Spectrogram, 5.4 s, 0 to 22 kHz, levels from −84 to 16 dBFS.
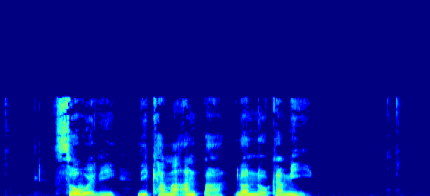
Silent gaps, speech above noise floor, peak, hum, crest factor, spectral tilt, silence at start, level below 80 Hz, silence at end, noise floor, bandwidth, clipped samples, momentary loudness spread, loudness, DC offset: none; 51 dB; -12 dBFS; none; 20 dB; -4.5 dB/octave; 0.7 s; -64 dBFS; 1.55 s; -79 dBFS; 11.5 kHz; under 0.1%; 13 LU; -29 LUFS; under 0.1%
